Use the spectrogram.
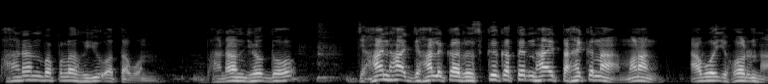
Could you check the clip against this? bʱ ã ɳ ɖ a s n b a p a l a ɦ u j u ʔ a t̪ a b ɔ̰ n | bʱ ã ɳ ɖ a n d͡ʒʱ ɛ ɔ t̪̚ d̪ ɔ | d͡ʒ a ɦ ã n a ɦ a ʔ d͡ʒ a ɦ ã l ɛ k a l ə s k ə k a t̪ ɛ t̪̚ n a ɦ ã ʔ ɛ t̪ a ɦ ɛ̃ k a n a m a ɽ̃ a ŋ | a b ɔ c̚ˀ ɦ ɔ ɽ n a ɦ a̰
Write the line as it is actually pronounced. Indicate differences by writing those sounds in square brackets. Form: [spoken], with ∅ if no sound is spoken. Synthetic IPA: bʱ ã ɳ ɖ a [∅] n b a p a l a ɦ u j u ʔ a t̪ a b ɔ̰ n | bʱ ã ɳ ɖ a n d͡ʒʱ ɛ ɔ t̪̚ d̪ ɔ | d͡ʒ a ɦ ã n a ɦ a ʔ d͡ʒ a ɦ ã l ɛ k a [ɾ] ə s k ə k a t̪ ɛ t̪̚ n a ɦ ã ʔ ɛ t̪ a ɦ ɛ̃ k a n a m a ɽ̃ a ŋ | a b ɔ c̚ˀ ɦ ɔ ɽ n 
